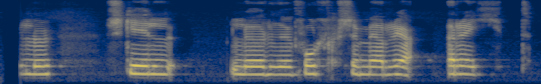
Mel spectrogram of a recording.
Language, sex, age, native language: Icelandic, male, 8, Icelandic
